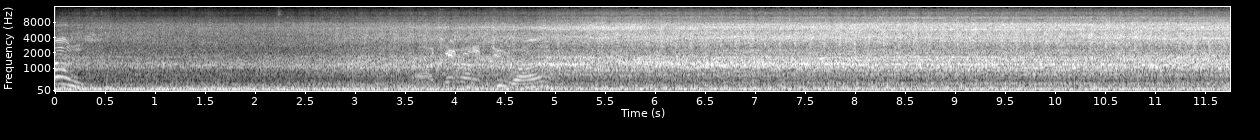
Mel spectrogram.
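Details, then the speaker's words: 1970 Chevrolet Monte Carlo after long storage, first run on fuel poured down the carburetor: rough, lumpy idle with a fast puffing tick of about three per second over the exhaust note from exhaust leaks. "holy smoke I can hear exhaust leaks she pumped out a whole lot of junk out of the gosh but it runs"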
